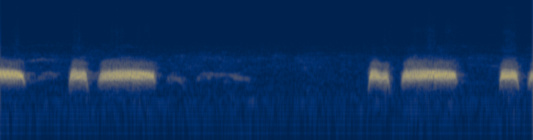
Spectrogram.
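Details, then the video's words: Spotted dove delivering its thổ sấm-style song, known for varied phrases: a short coo, a clipped double note and a long held coo, repeated after a two-second pause. "chim cu gáy ra nhiều bài"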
